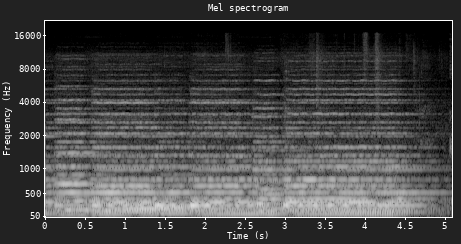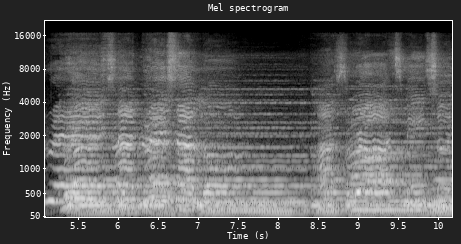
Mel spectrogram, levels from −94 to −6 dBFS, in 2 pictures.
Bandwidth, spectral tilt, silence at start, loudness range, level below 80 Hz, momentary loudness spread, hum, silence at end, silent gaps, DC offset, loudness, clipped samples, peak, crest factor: 17 kHz; -5 dB/octave; 0 s; 6 LU; -60 dBFS; 9 LU; none; 0 s; none; under 0.1%; -24 LUFS; under 0.1%; -8 dBFS; 16 dB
